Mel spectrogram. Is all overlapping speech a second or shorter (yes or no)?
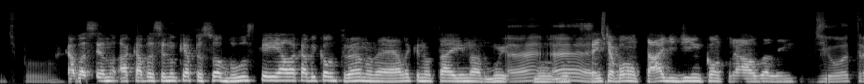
no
